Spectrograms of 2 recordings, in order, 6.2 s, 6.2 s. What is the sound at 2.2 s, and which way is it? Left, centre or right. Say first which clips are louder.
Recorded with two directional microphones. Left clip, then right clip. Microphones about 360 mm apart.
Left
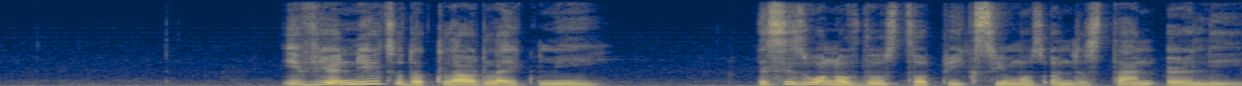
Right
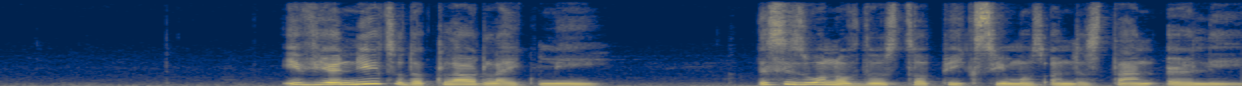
Speech: left 7 dB; left.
